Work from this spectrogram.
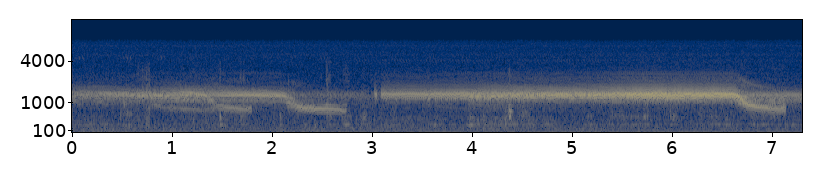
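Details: Night song of male cicadas resting on a moth sheet around 3 am, made by vibrating tymbals on the abdomen. A sustained pure whine with a brief downward slide, then a long, swelling steady tone that ends in a falling slur.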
